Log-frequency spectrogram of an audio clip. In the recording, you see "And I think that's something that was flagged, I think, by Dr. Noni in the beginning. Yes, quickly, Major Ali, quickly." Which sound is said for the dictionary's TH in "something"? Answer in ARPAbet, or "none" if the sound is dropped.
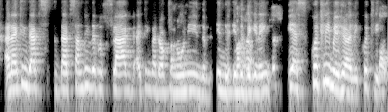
T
